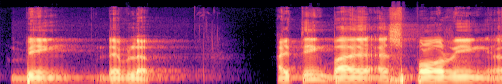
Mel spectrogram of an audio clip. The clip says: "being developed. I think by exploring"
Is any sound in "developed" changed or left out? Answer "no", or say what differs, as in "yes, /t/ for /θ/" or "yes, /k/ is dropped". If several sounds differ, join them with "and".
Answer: no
